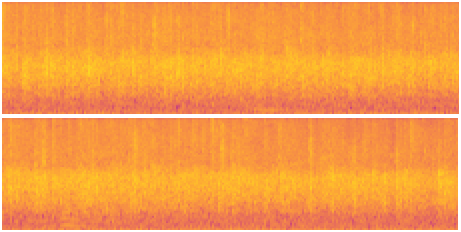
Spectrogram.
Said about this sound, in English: And so let's give a huge round of applause to my great friend, Brian Higgins.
